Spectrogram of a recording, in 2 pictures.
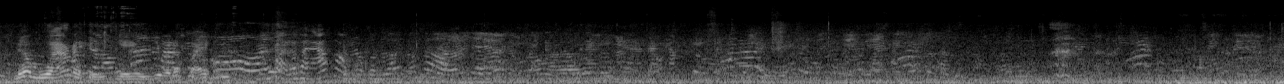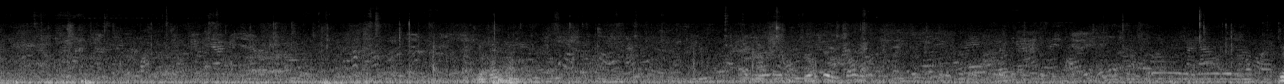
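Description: A crowd of shoppers chatters all around.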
